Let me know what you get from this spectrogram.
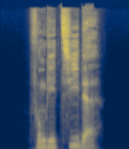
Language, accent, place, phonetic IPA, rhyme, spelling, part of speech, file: German, Germany, Berlin, [fʊŋɡiˈt͡siːdə], -iːdə, fungizide, adjective, De-fungizide.ogg
- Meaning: inflection of fungizid: 1. strong/mixed nominative/accusative feminine singular 2. strong nominative/accusative plural 3. weak nominative all-gender singular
